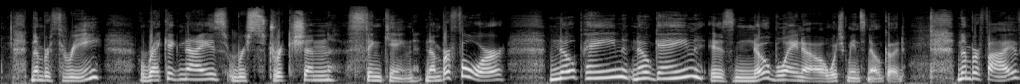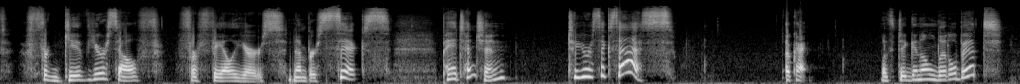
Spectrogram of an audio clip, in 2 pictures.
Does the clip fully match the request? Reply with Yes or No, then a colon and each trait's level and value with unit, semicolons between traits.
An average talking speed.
No: slow, 110 wpm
